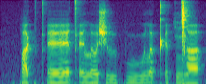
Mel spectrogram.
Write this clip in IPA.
p a k tʼ ɛː tʼ ɛ l ʌ ʃ ɯː p uː l ʌ kʼ ɛ t ŋ͡ǀ a

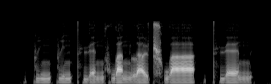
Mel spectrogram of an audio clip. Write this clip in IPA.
p i˥ ŋ p i˥ n pʰ ɥ ɛ˧˥ n k w a˥˧ n l a˥˩ ɪ̯ ʈ͡ʂʰ w ä˥ | pʰ ɥ ɛ˥˩ n

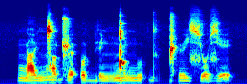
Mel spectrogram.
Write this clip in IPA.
ŋ a y̯ ŋ͡ǀ ɒ ɖ͡ʐ œ ʔ o bʲ ɒ ɲ ŋ͡ǃ e ŋ u ʔ d o̤ ǁʰ ø i̯ ɕ o ʑ e

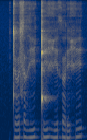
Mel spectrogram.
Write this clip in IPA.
t ɵ s ə ɣ i ǃ i ɦ i θ ɵ ɾ i h i

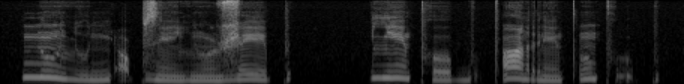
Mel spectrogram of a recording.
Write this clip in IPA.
n ũ˥˨ ʎ u˩ ɲ ɑ̰˥˨ p z ẽ˩ ʎ ũ˩ ʐ e˥˨ p | lʲ ẽ˥˨ pʰ o˩ b ṵ˩ pʼ ɑ̃˥˨ r ẽ˩ pʼ ũ˥˨ pʰ ṵ˥˨ p

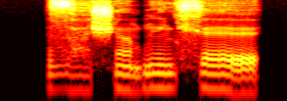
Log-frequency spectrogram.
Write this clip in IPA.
z a̤ ʃ ɐ̃ ɓ ĩ lʲ x ɛ

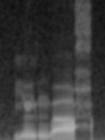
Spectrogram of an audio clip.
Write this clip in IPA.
j ẽ j ŋʷ a ħ

